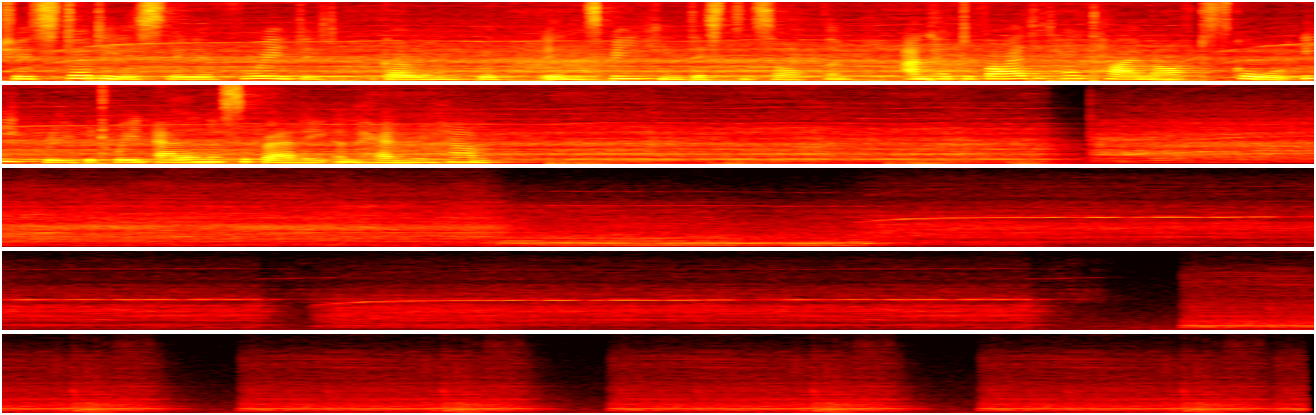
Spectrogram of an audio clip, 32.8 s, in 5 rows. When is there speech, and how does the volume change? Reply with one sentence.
The speech can be heard from 0.0 to 9.1 s, at a steady volume.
